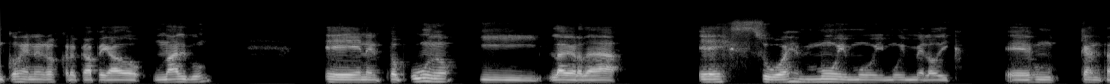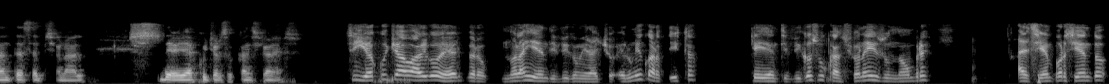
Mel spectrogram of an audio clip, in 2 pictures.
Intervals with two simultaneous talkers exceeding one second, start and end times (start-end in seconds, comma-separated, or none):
none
